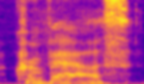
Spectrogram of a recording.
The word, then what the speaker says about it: crevasse: So crevasse with a second syllable that rhymes with mass is a very deep, big crack, especially when in a glacier on the Earth's surface.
